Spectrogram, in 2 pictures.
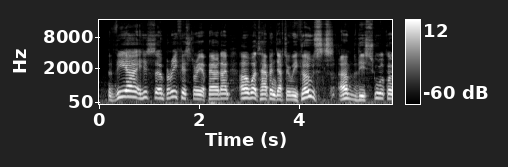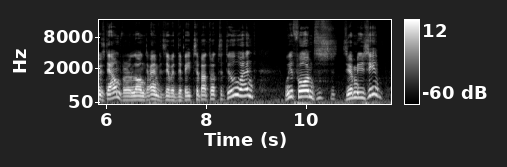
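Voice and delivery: put-on mixed French, Russian and German foreign accent. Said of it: "Whoa, where did Cassius Dupree come from?".

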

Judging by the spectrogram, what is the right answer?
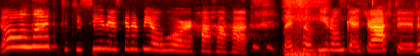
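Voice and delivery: put-on high, loud, gleeful, gloating, laughing teasing tone. Retelling a ten-year-old girl telling him about a war, imitating her laughing tease. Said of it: "she's like".

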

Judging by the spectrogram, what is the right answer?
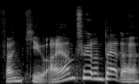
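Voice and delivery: upbeat, chipper and perky voice. Welcoming listeners back after being ill, in a perky voice. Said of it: "by my my perkiness in my voice".

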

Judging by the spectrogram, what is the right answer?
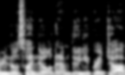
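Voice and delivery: ordinary talk

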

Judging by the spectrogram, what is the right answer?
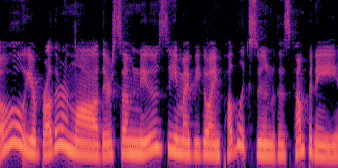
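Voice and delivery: put-on creepy man voice with fake smile. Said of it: "puts that fake smile on".

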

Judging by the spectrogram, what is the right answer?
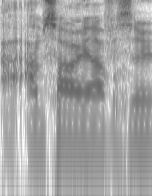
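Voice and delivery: put-on near-tearful voice. Retelling apologizing to an officer after a traffic stop: retelling almost crying. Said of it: "And I'm almost crying".

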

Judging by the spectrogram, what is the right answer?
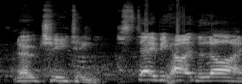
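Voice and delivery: growling voice. Narrating a scene, the speaker voices a worker at a darts game, growling voice. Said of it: "a familiar voice growls out".

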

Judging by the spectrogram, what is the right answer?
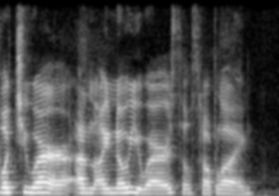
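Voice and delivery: ordinary talk, nothing marked

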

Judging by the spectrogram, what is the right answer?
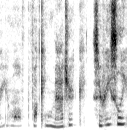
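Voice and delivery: soft whisper under the breath. Leaning in and asking the others if they're magic: whisper. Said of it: "lean in and whisper".

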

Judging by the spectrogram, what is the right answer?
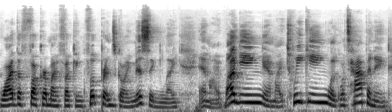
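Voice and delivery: usual speaking voice

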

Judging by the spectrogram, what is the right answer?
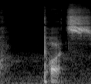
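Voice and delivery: imitated under-the-breath mutter. Retelling a public defender shaking his head in court: imitating a mutter under the breath. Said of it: "under his breath".

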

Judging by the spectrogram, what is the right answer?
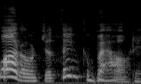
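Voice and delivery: creepy, pervy-sounding voice. Voicing Agumon answering Ty, make him sound like the pervert guy from Family Guy. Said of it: "made him sound like the freaking pervert guy".

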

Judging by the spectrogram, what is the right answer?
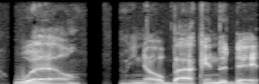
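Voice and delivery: put-on slow, unhurried old down-home Southern drawl. Describing a farmer on a news show, imitating a slow old southern guy. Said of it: "he's an old Southern guy, so he doesn't talk fast".

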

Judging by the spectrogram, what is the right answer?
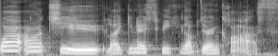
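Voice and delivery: put-on posh British accent. Retelling what he said to the class, in a put-on posh british accent. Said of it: "he said it with a little beans and toast, Cheerio, pip pip accent".

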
